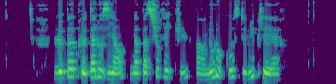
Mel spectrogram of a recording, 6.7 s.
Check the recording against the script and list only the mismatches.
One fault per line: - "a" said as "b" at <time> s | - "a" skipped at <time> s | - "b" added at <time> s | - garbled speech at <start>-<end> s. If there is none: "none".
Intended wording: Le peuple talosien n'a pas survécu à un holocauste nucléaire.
none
